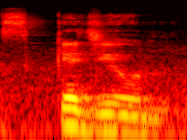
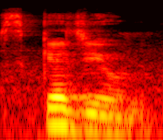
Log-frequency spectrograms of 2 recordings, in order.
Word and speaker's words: schedule: কিন্তু এটা বিদেশীরা যেভাবে উচ্চারণ করে স্কেজিউল। স্কেজিউল।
